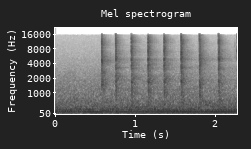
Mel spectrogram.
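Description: A quick, even run of about seven light clicks, roughly five a second, starting about half a second in, over a steady low room hum.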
